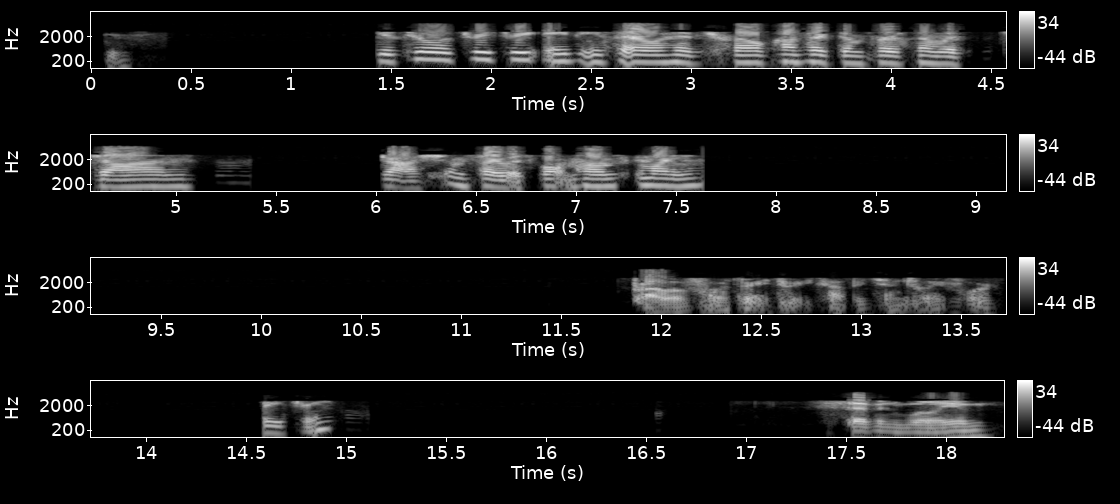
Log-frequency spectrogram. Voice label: Sheriff scanner audio

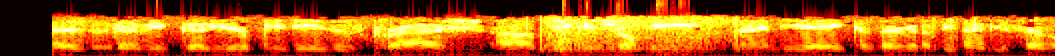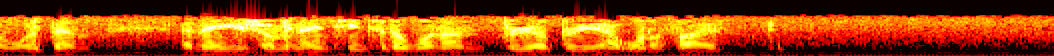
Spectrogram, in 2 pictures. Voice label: Highway Patrol, Phoenix Metro West Area, scanner

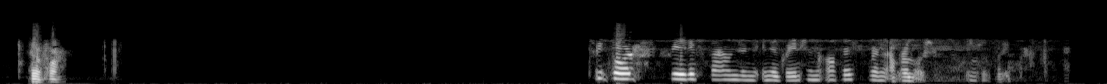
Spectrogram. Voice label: Police, scanner; H-Scottsdale; ScottsdalePolice

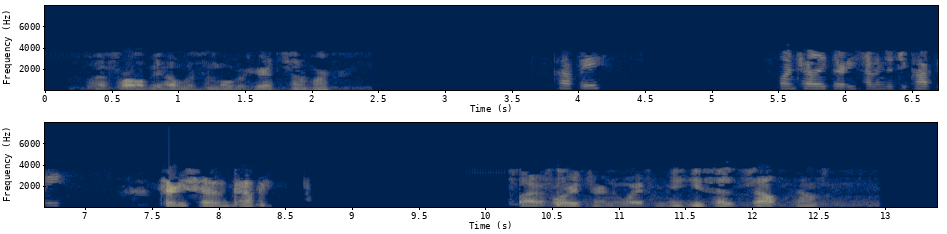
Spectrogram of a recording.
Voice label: Mesa PD Central Dispatch, scanner; TOPAZ Regional Wireless Cooperative (TRWC) - Mesa Simulcast

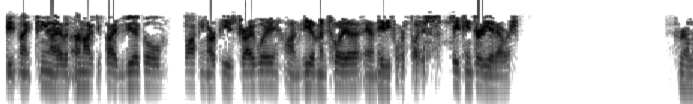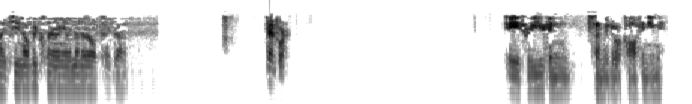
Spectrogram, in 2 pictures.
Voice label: Scottsdale Police, Simulcast

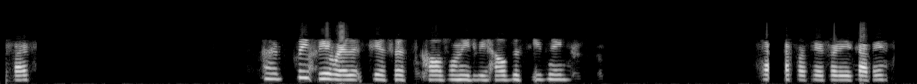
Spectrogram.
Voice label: Scottsdale Police, scanner audio; H-Scottsdale; SCTSDLE PD - PD1

